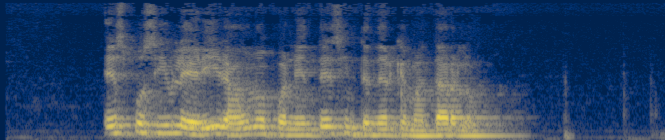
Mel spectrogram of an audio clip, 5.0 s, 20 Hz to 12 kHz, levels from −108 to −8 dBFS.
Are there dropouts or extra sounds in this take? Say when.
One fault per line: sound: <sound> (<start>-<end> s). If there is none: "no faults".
no faults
